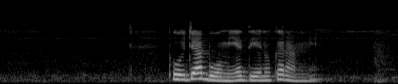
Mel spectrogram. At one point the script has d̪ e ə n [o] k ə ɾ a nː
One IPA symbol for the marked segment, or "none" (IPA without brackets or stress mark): u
